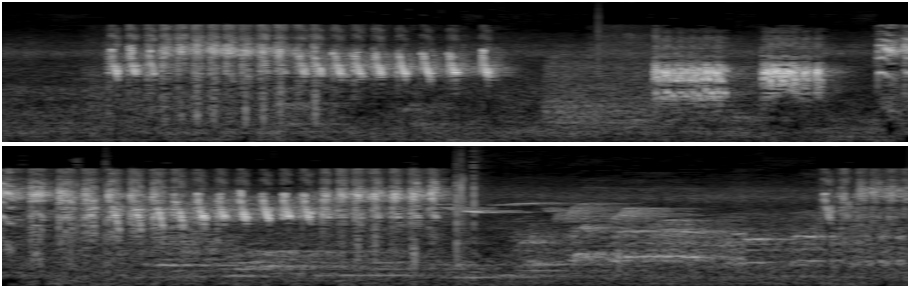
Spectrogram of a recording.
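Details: Greater green leafbird singing ngentrok style as contest training: rapid metallic stuttering rattles of about two seconds each, separated by two short harsh buzzy bursts, with softer warbling and a new rattle starting at the end.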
